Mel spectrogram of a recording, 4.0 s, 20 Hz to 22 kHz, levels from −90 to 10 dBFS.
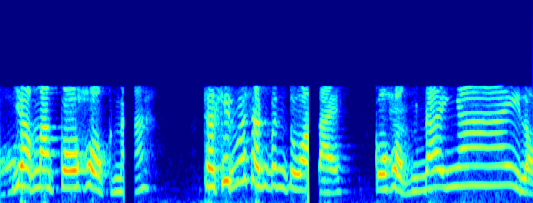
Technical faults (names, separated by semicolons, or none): Bluetooth CVSD headset codec; unconcealed Bluetooth headset packet loss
